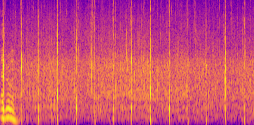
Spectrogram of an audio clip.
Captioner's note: audience applauding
